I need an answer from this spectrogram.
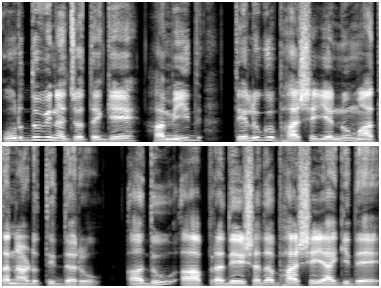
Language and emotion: Kannada, neutral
